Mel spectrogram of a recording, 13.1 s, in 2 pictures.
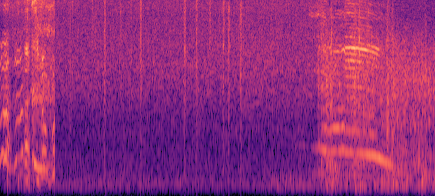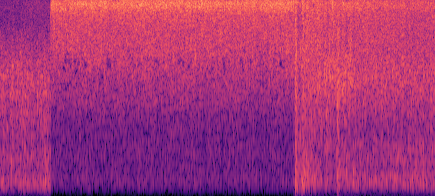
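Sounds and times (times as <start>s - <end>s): heavy rain pouring: 3.7s - 13.0s
storm sound with falling tone: 3.9s - 7.4s.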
